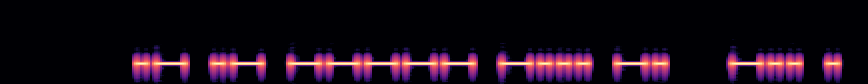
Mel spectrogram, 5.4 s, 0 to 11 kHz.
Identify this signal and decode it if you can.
Morse code, heard as a keyed tone, about 21 wpm, 700 Hz. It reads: AA0BN DE
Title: USA Callsign DE Callsign - 5 Characters - 20wpm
